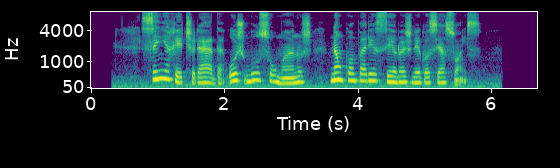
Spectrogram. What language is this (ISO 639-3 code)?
por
